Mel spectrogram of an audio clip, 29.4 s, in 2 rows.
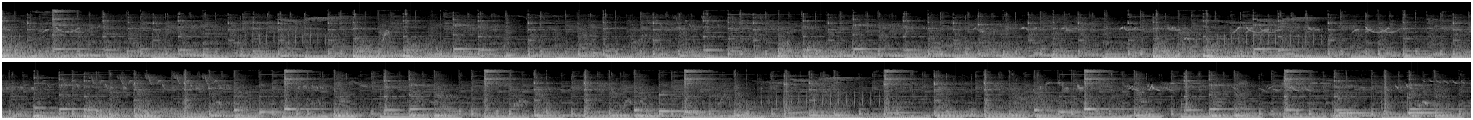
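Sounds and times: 
woods ambience: 0:00.0 - 0:29.3.

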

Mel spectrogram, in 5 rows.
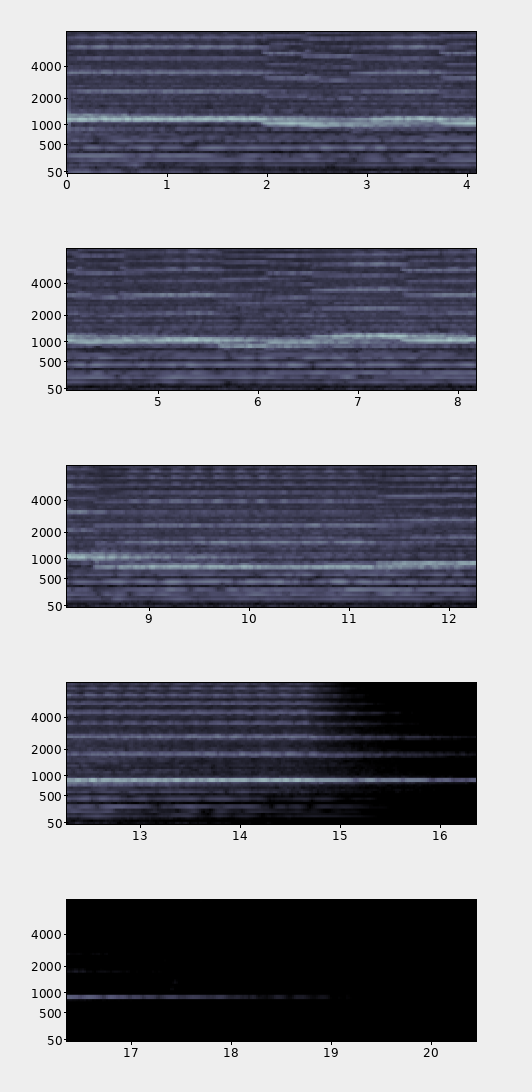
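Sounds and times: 
ambient music: 0:00.0 - 0:16.3.

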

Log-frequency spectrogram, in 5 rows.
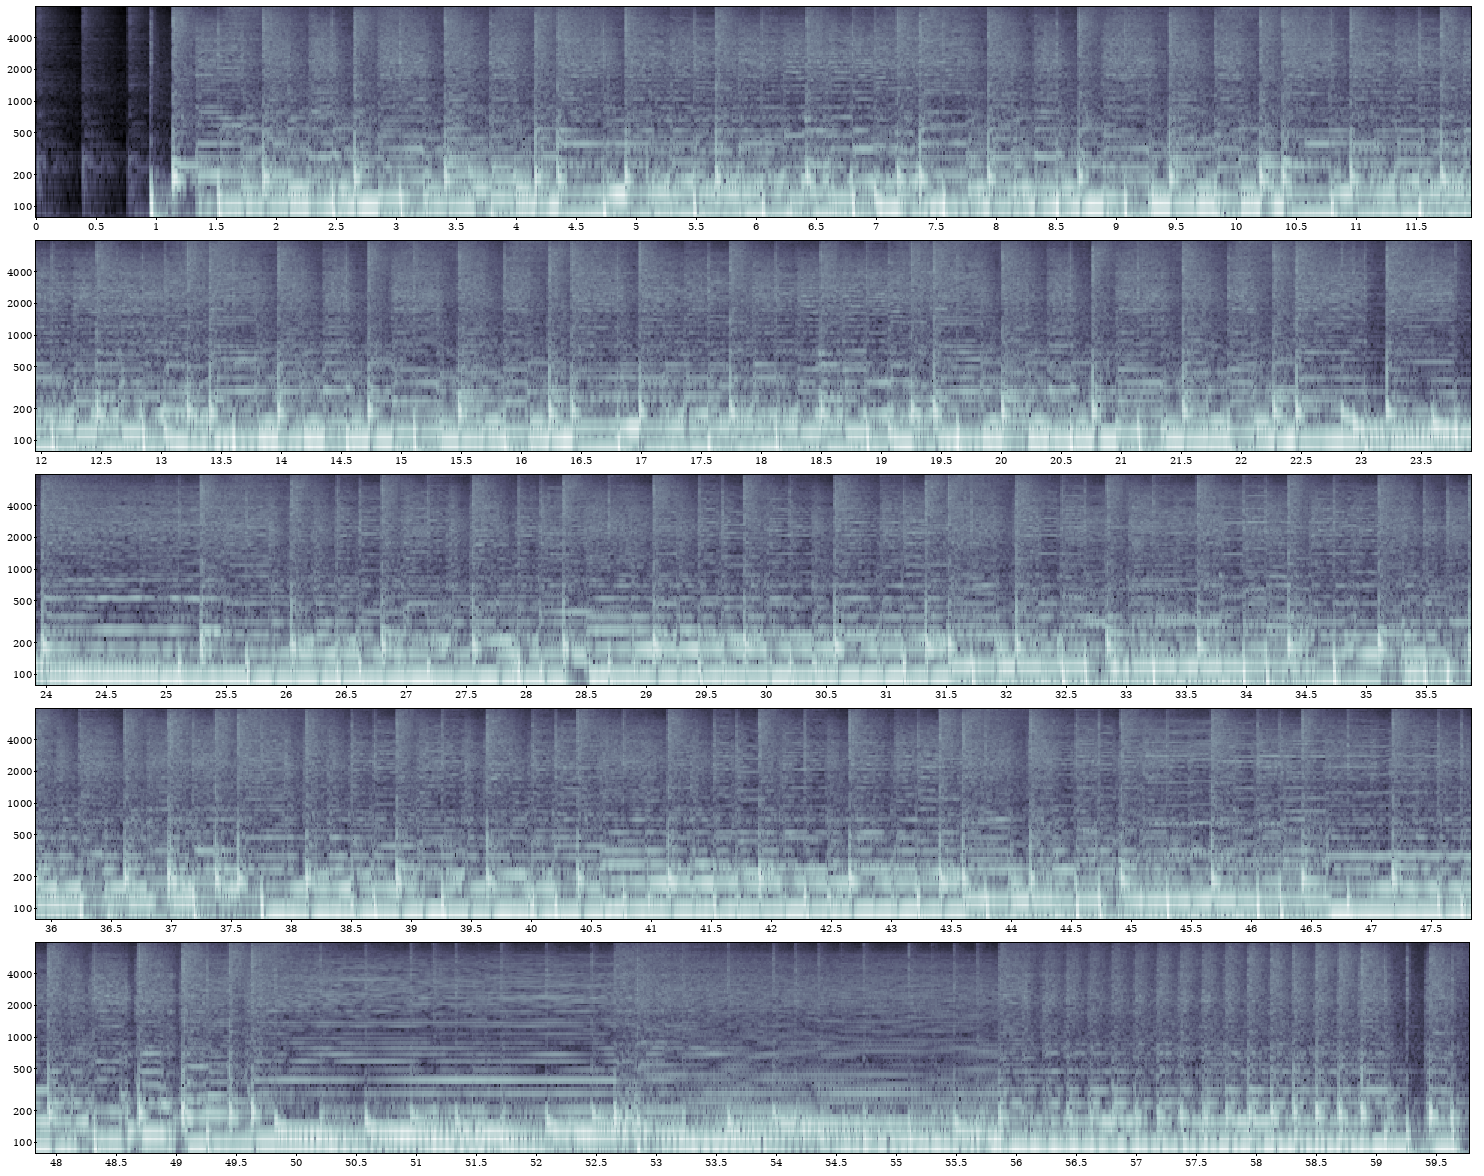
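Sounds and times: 
rock music: 0:00.9 - 0:59.7.

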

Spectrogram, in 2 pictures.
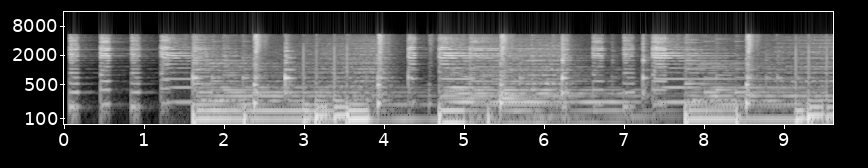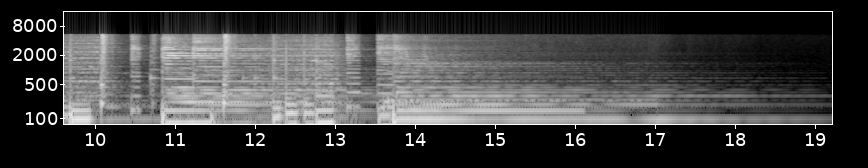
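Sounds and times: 
suspenseful synth guitar: 0:01.2 - 0:18.7.

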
